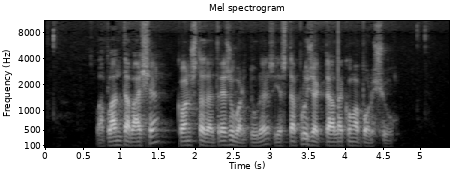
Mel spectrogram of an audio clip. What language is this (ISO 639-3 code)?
cat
